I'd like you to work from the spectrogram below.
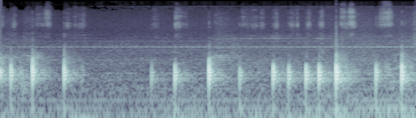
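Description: Handwriting the name Santiago with a pen on paper, a series of sharp scratchy strokes and taps in an irregular rhythm, close and clear in a quiet room.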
